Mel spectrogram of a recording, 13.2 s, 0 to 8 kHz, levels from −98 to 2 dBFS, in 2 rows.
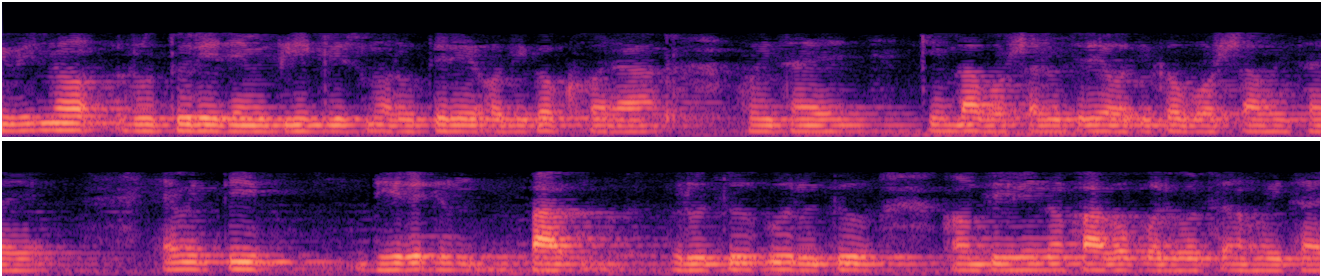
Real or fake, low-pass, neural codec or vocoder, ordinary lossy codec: real; 7.2 kHz; none; AAC, 16 kbps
